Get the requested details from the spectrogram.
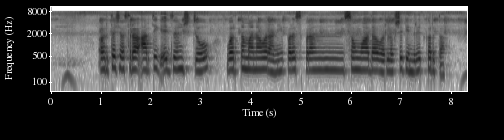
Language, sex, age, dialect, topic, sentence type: Marathi, female, 56-60, Southern Konkan, banking, statement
